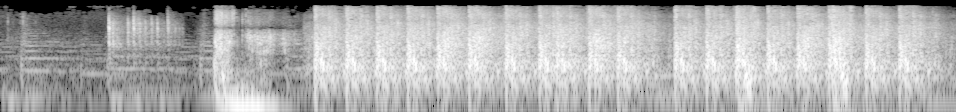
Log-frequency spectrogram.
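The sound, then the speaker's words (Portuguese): A loud, sustained burst of rapid automatic machine-gun fire, with dense repeated shots rattling in a fast steady rhythm for several seconds after a brief lead-in. No one speaks. “Deixa eu só rolar os dados aqui do, do pessoal com a metralhadora.”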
